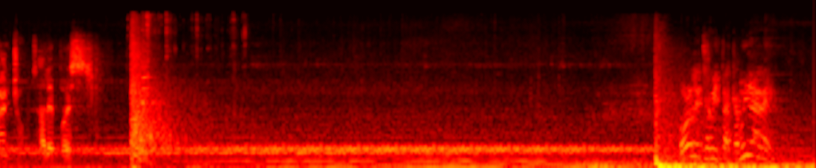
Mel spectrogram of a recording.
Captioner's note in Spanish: Disparo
